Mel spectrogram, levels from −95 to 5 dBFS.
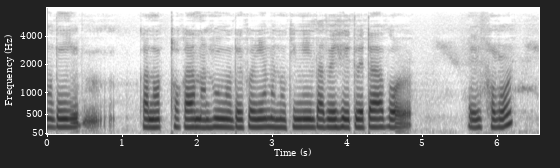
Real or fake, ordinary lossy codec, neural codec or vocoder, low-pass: fake; none; autoencoder, 48 kHz, 32 numbers a frame, DAC-VAE, trained on Japanese speech; 7.2 kHz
